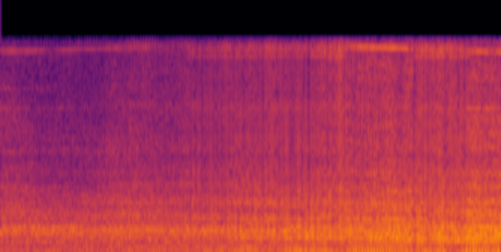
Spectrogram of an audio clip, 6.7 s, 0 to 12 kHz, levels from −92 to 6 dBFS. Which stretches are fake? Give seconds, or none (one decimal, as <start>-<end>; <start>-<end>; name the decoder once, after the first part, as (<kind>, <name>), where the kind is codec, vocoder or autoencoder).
2.5-4.6 (vocoder, BigVGAN v2); 5.5-6.2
